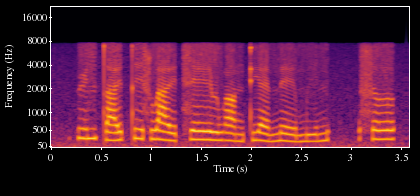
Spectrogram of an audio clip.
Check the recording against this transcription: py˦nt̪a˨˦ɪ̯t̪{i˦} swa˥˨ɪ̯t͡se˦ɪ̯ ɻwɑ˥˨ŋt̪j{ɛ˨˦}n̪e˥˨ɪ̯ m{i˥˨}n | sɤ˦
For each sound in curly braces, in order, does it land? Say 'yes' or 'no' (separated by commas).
yes, no, no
